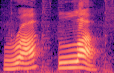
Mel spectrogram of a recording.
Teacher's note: For the L, the tongue touches the upper palate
